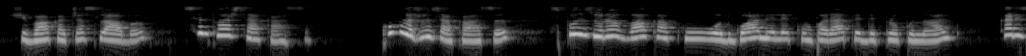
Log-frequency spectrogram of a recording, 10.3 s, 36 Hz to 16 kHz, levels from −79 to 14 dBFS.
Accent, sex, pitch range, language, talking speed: native, female, 210-275 Hz, Romanian, 110 wpm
